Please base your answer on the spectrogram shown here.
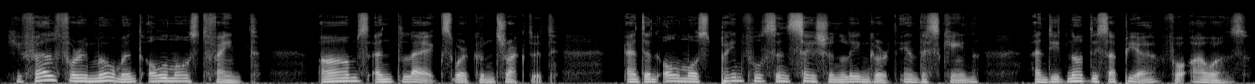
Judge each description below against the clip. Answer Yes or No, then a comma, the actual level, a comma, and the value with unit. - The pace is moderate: No, slow, 130 wpm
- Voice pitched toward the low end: Yes, low, 125 Hz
